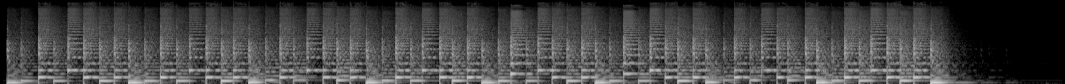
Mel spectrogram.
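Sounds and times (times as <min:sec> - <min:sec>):
digital synthesizer sequence: 0:00.1 - 0:09.8.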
